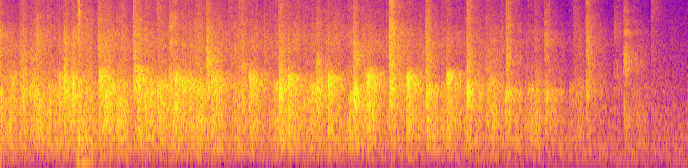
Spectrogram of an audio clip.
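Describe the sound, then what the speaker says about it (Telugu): A church congregation claps together during a Telugu Christian sermon, giving a loud, sustained round of applause that thins into scattered, uneven claps toward the end, with no voices over it. "చప్పట్లు కొట্టండి ఒకసారి"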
